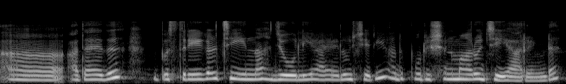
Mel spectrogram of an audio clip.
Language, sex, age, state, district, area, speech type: Malayalam, female, 30-45, Kerala, Kasaragod, rural, spontaneous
